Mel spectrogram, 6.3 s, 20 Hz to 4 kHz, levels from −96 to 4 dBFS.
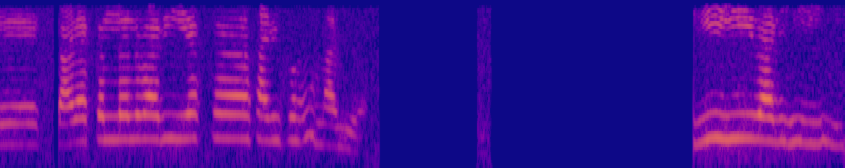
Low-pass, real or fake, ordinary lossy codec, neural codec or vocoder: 3.6 kHz; real; none; none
